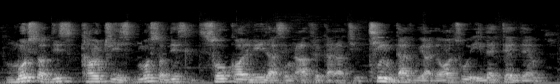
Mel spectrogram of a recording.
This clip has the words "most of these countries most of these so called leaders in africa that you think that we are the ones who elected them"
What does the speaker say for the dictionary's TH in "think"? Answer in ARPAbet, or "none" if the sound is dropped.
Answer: T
